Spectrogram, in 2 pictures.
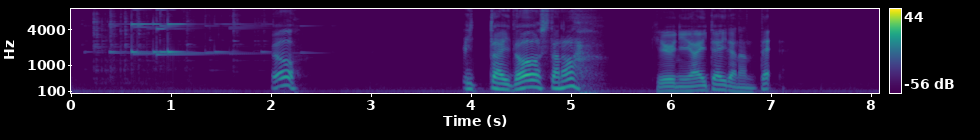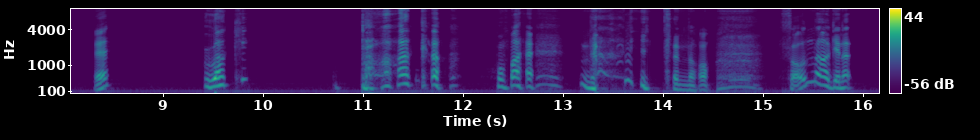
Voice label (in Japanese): セリフ, 青年; 「彼女に呼び出されて」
